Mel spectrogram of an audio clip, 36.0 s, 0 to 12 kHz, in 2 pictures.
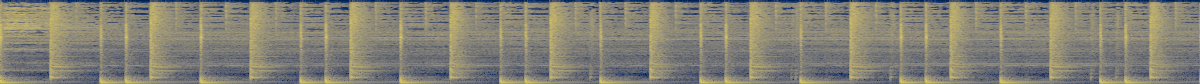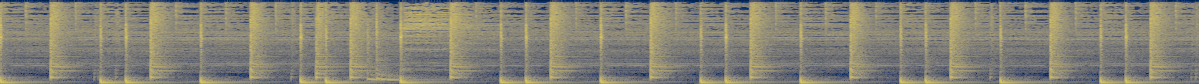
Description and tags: Song3 DRUMS Fa 4:4 80bpms
80, beat, blues, bpm, Chord, Drums, Fa, HearHear, loop, rythm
